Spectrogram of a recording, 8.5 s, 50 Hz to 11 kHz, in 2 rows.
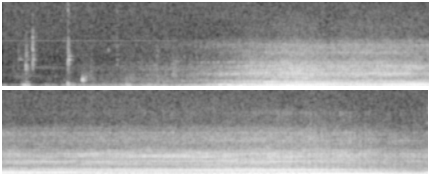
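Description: Motorboat engine running with a 21-inch pitch propeller fitted, an OMC outboard setup, rising in pitch as it accelerates and then holding a loud, steady drone over wind rush.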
